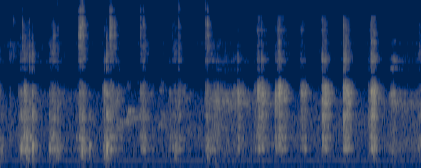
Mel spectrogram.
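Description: Light, uneven metallic clicks from a large snapper fishing reel as its centre nut and spool are worked by hand, a dozen or so in a few seconds.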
